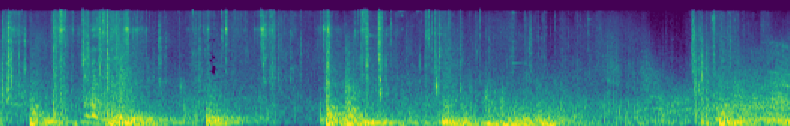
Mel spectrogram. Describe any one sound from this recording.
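Heavy gunfire booms loudly again and again.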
